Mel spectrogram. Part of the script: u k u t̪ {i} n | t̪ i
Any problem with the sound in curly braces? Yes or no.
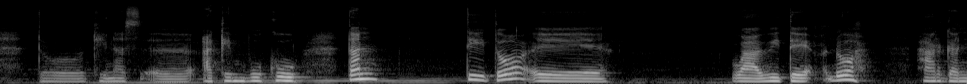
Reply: yes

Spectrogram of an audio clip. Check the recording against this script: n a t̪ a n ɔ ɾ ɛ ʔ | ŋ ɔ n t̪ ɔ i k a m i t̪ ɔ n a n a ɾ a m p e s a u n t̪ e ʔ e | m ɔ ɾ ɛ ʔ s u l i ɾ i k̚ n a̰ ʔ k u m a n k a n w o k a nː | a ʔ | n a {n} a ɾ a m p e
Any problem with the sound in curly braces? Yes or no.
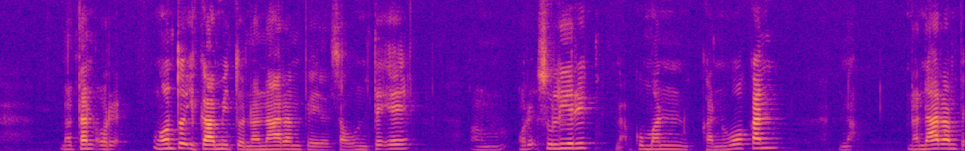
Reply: no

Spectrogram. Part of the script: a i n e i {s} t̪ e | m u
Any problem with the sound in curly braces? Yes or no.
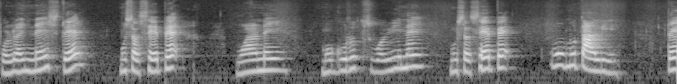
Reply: no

